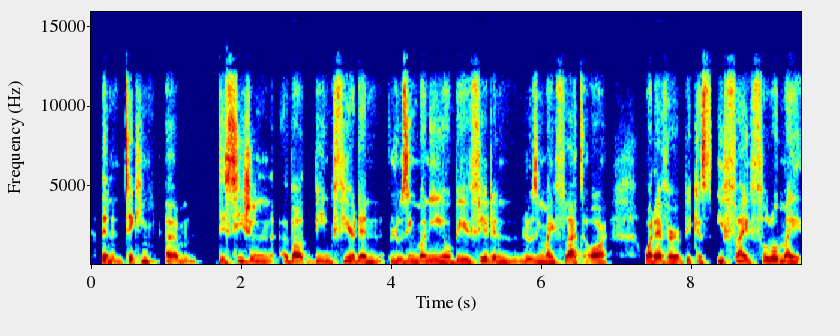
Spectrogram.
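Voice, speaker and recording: A woman with a French accent speaks at a fairly slow pace and medium pitch. Her somewhat breathy voice has a dark, mellow tone and fairly even intonation. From southern France. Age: 30s. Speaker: women's empowerment coach. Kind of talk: interview. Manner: halting, many fillers and restarts.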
